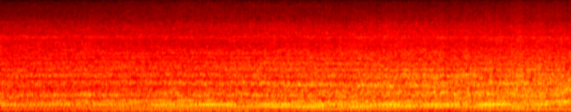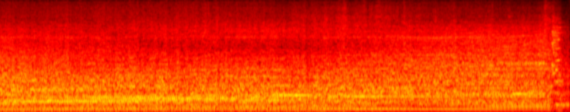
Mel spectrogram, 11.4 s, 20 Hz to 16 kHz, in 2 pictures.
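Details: John Deere X540 mower, came in cranking with no spark and unused about a year; both coils dead, failed module replaced; steady even two-cylinder putter at constant speed, no misses or knocks; normal running after repair.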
